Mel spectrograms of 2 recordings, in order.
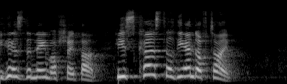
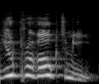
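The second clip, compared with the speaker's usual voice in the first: louder mock blaming husband; husband's excuse; 5 semitones higher, 5 dB louder than usual. Preacher imitating a husband blaming his wife, louder mock excuse. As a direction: throw the blame like a sulky husband. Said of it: "when the husband says something".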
